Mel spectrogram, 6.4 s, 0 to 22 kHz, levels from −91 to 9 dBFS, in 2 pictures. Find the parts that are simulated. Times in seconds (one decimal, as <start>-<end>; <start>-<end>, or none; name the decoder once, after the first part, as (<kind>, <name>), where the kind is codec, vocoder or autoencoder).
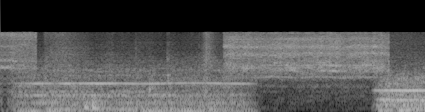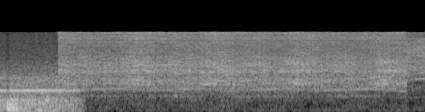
0.0-3.4 (codec, DAC); 4.5-6.4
